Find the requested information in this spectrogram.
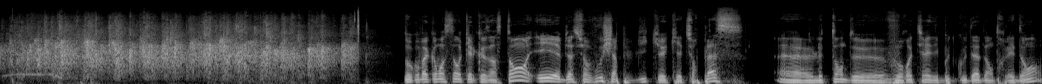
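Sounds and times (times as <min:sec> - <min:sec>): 
audience applause: 0:00.0 - 0:03.6
speech: 0:04.1 - 0:10.4.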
